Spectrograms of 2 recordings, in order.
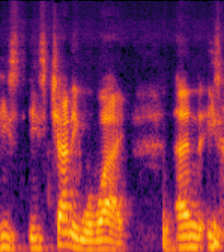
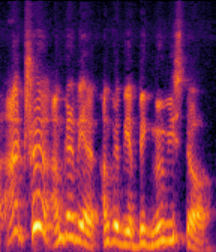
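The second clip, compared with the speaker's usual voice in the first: high and fast, bursting with confidence; eager boast; 7 semitones higher, faster than usual. Retold or imitated. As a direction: rush it out like a sure star. Jerry boasting to girls.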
